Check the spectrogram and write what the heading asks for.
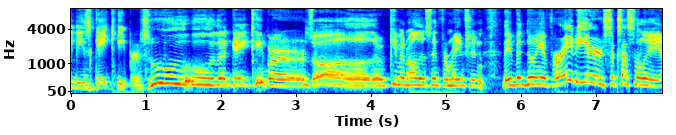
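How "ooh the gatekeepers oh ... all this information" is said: mock spooky. Mocking spooky gatekeepers.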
